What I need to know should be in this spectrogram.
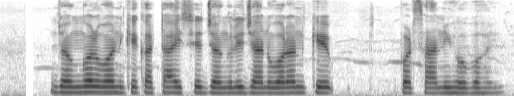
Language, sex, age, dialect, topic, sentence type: Magahi, male, 18-24, Western, agriculture, statement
